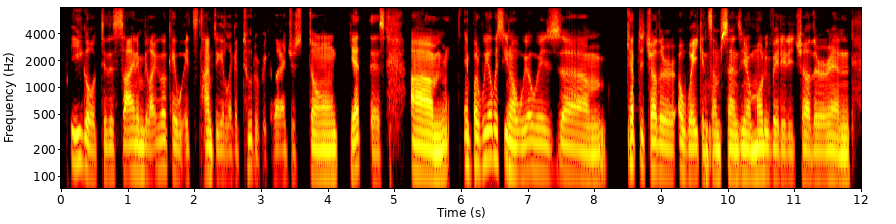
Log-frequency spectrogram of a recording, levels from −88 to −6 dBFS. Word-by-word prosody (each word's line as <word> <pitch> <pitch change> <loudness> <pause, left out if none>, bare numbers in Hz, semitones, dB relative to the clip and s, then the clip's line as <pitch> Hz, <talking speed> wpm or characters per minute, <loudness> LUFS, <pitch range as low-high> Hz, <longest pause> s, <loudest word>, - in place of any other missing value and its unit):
ego 145 -9 0
to 105 - -6
the 105 0 -5
side 115 0 +2
and 110 -1 0
be 105 - -5
like, 105 - -3
"Okay, 125 -3 -4
w 100 -2 -5
it's 100 - -8
time 105 -1 0
to 100 - -8
get, 100 - -6
like, 95 0 -11
a - - -59
tutor - - -7
because - - -17
I - - -9
just - - -6
don't 100 -1 +1 0.2
get - - +5
this," 90 -3 0 0.4
um, 105 -2 +6 0.3
and 140 - 0
but 140 -2 +1
we 155 +2 +1
always 160 -3 -1
you - - +3
know, 110 -3 +3
we 110 +2 -2
always, 115 -2 -2
um, 95 -4 -1 0.4
kept - - -6
each - - 0
other 105 -3 0
awake 105 -2 +2
in - - -3
some 100 -1 0
sense, 100 -1 +5
you 105 - +2
know, 100 - +1
motivated 100 -1 0
each 95 +1 -3
other, 95 +1 -2 0.2
and 90 -1 -1
105 Hz, 225 wpm, -28 LUFS, 95-110 Hz, 0.4 s, um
